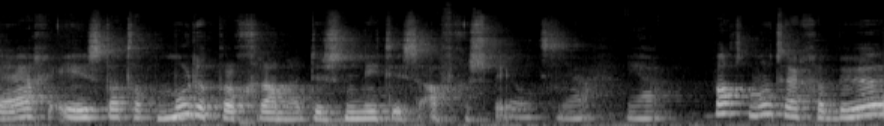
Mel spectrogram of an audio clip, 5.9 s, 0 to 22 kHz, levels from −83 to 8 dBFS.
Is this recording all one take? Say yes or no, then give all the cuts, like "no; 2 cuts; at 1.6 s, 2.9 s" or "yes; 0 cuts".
no; 1 cut; at 4.2 s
